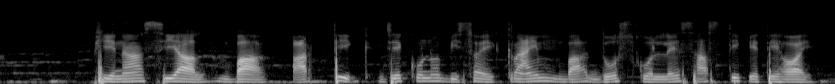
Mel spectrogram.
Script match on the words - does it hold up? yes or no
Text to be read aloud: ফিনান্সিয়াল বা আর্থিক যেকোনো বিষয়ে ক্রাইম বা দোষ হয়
no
